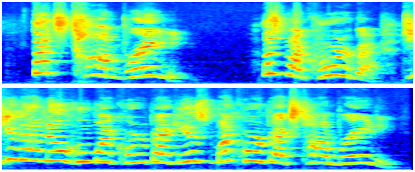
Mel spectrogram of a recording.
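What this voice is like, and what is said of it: High squeaky excited voice. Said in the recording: “in a high squeaked voice ... When I get excited, I'm in a high squeaked voice.”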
